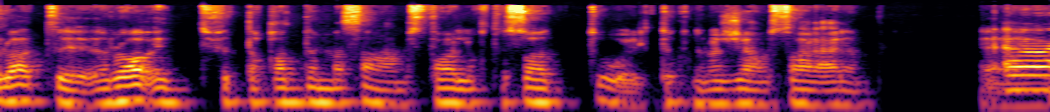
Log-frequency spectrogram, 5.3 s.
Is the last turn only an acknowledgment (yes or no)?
no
